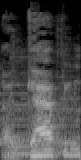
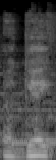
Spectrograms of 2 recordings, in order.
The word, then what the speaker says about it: agape: I pronounce it Agape Love, but it can be pronounced Agape Love, and that's AGAPE Love, LOVE.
